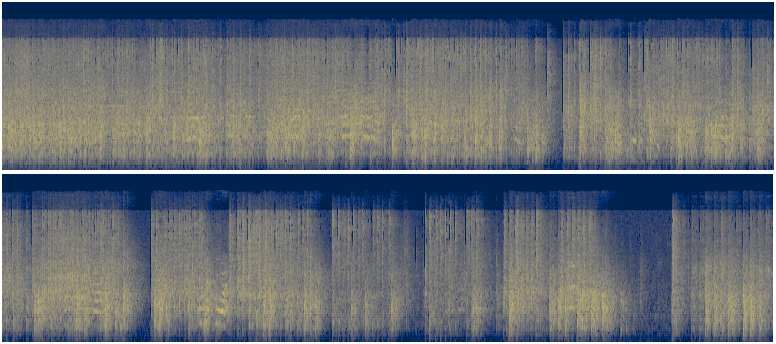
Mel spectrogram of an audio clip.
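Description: Paintball markers firing reusable rubber reballs in rapid volleys, almost unbroken for the first ten seconds or so, then in shorter bursts with brief pauses. Players shout over the shooting, inside a large sports hall.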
